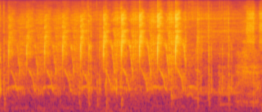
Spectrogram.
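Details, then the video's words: Male superb lyrebird, to lure females close to admire his plumes, pours out a rapid run of loud, ringing, downward-swept whistles and squeals in complex mimicry; he also imitates a camera shutter and motor drive. "Lyrebird Mimic sounds"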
